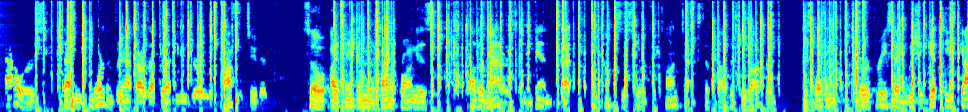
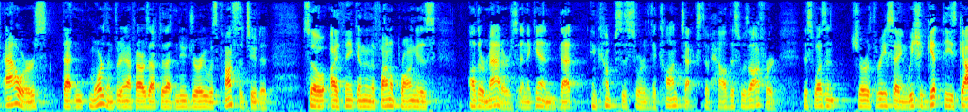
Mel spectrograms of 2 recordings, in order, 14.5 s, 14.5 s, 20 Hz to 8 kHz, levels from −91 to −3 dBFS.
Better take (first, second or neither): second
